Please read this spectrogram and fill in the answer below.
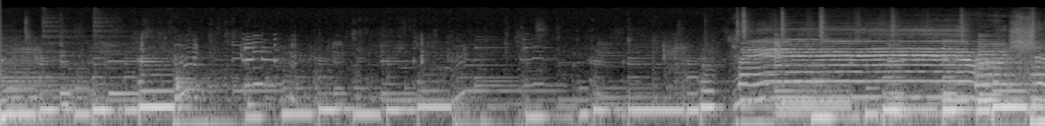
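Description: A live rock band playing an instrumental passage: guitar lines over a moving bass guitar. It thins out and softens in the middle, then a sustained full chord swells in about seven seconds in.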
